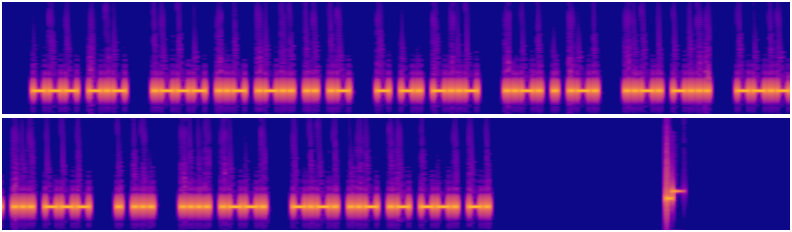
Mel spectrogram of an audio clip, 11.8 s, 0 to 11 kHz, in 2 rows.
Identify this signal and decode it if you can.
Morse code, heard as a keyed tone, about 40 wpm, 700 Hz. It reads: OK JULIA TNX FER FB QSO ES HP CUAGN
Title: Practice QSO - Exchange 4 - Ending - 40wpm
